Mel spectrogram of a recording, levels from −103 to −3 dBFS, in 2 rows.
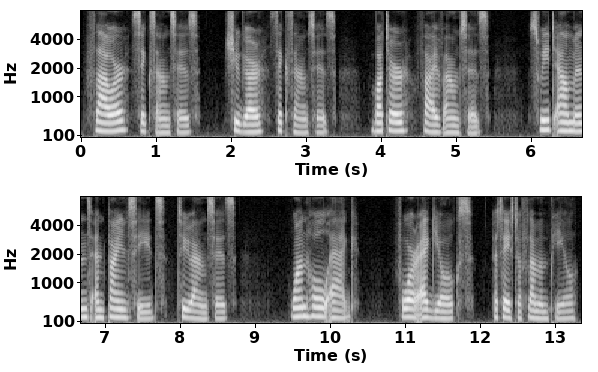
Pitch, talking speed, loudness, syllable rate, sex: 185 Hz, 120 wpm, -18 LUFS, 3.7 syllables/s, female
